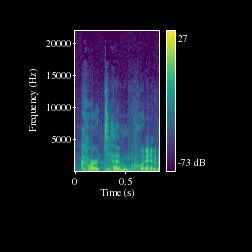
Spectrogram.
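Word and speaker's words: Kartemquin: Okay, so, by the way, I met, so Kertemplin, I always have to say it, those three syllables,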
